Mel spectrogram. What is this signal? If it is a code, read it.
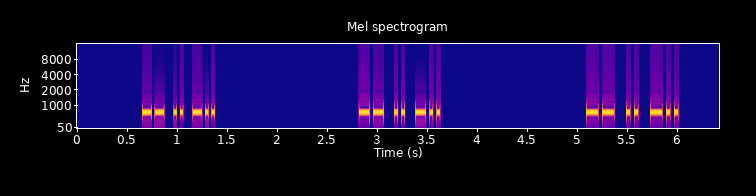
Morse code, heard as a keyed tone, about 34 wpm, 700 Hz. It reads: MID MID MID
